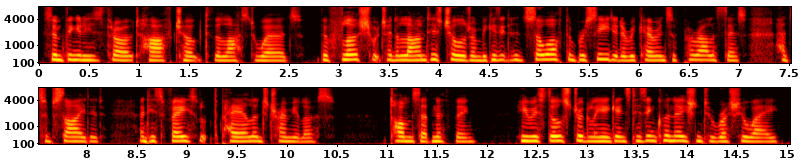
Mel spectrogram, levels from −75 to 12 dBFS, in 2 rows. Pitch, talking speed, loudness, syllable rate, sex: 220 Hz, 190 wpm, -19 LUFS, 5.8 syllables/s, female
